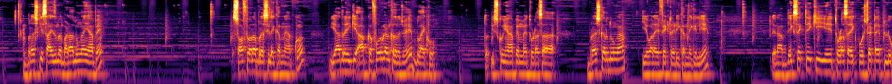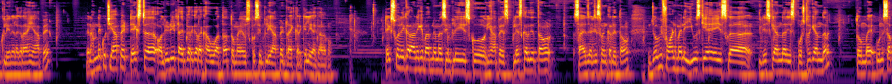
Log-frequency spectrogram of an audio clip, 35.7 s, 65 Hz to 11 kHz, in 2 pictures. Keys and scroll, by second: 8.6 x, 15.3 ctrl+alt+t, 25.7 ctrl+alt+t.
